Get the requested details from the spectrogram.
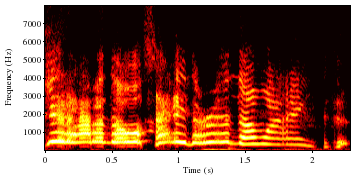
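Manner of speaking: very high-pitched screaming. Retelling a movie scene where a skier warns the boat: imitating a screaming skier. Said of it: "Just screaming".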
